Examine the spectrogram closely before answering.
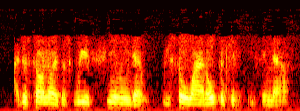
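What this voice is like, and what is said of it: New York City accent. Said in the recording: “if I'm listening carefully enough to your accent, I detect you're probably from New York City.”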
